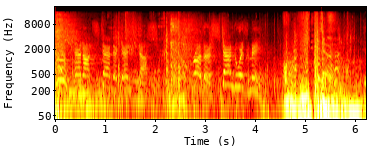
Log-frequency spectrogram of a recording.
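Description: A lightsaber hums and swings with loud whooshes.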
